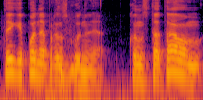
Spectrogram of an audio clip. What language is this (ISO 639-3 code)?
lit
